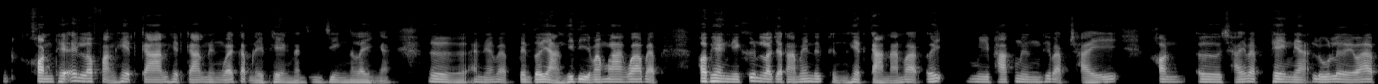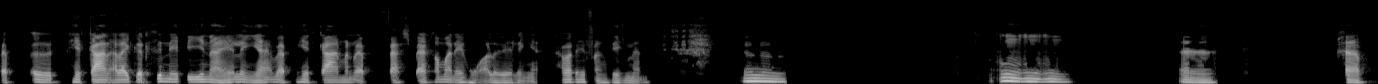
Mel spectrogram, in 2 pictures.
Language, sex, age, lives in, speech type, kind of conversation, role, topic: Thai, male, 30-34, Thailand, conversation, unstructured, none, คุณคิดว่าเพลงมีบทบาทอย่างไรในชีวิตประจำวัน?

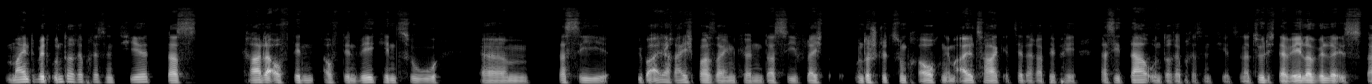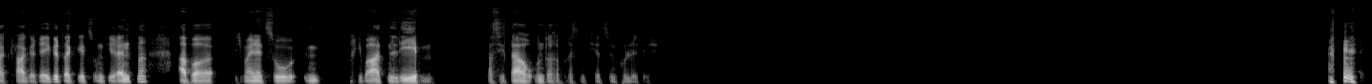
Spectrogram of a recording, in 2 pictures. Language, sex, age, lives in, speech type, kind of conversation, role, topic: German, male, 35-39, Germany, conversation, podcast, host, Wie könnte Technologie das Leben älterer Menschen erleichtern?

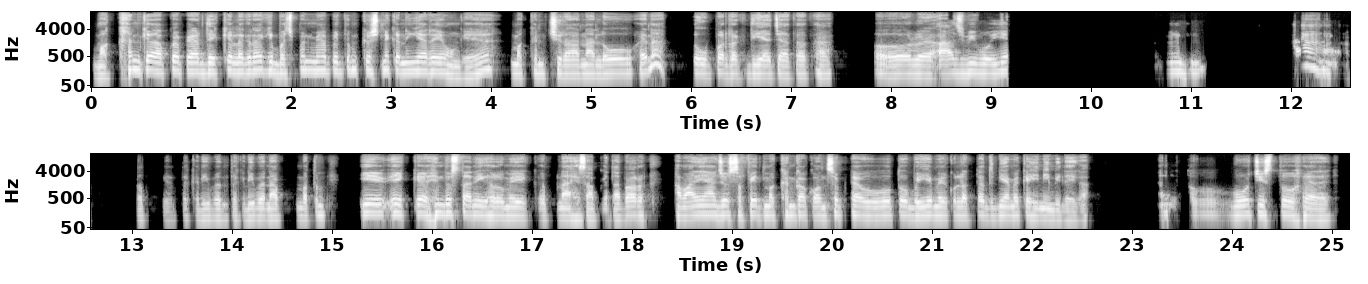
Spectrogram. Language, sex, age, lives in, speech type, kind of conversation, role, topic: Hindi, male, 50-54, India, conversation, podcast, host, Kaunsa ghar ka khana tumhe bachpan ki yaad dila deta hai?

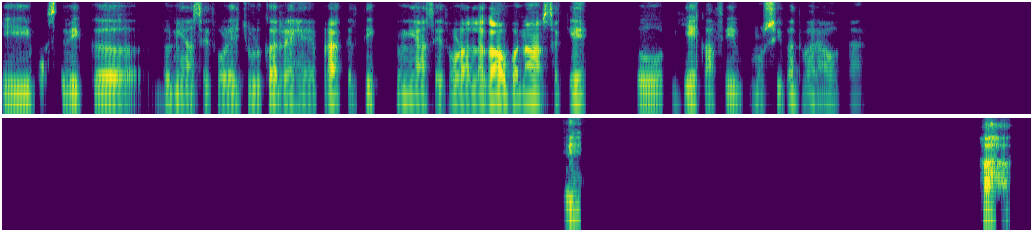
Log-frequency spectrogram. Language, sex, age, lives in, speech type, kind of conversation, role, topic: Hindi, male, 25-29, India, conversation, podcast, guest, नए शहर में आप अपनी संस्कृति कैसे संभालते हैं?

